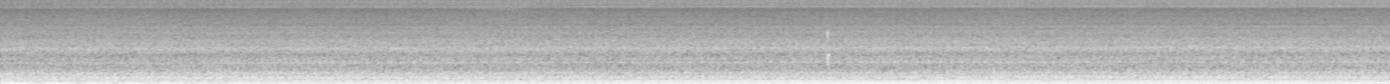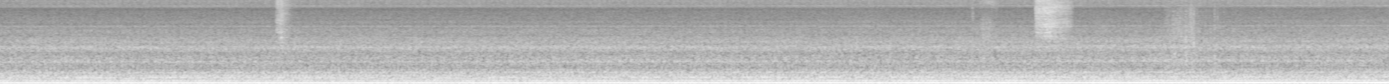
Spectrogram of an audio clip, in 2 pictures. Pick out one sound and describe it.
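Tyres hum on the highway.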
